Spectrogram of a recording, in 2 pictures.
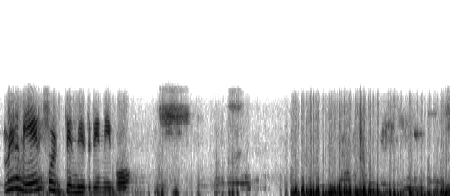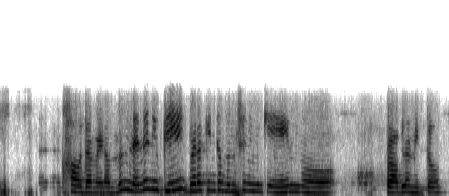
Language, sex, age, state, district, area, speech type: Kannada, female, 18-30, Karnataka, Hassan, urban, conversation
